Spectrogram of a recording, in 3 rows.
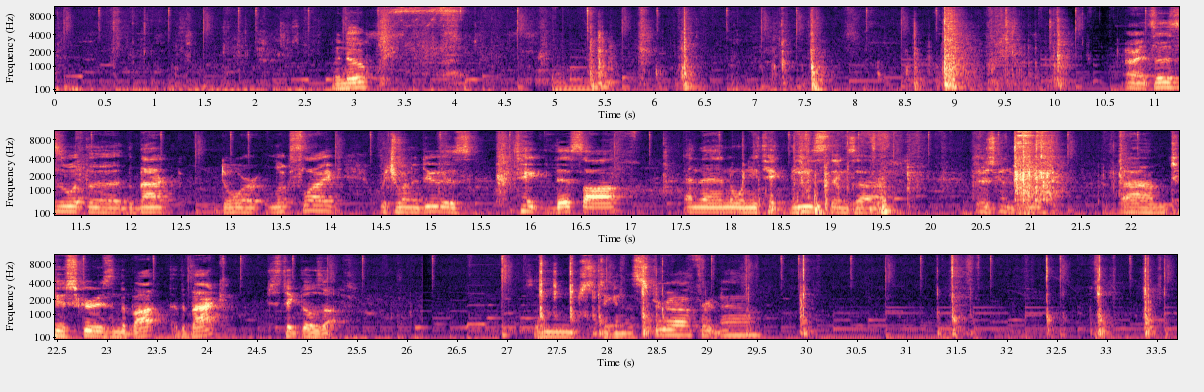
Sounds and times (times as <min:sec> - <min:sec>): Music: 0:00.0 - 0:33.7.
